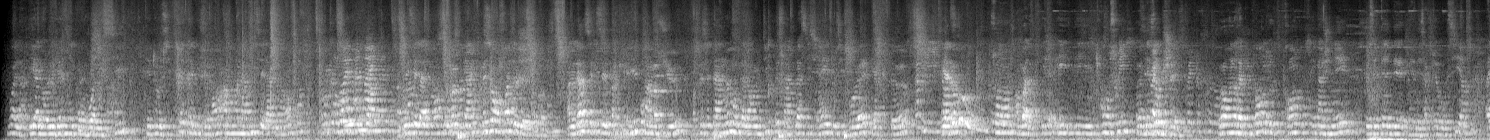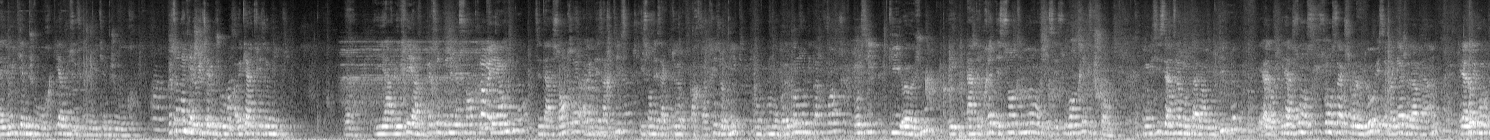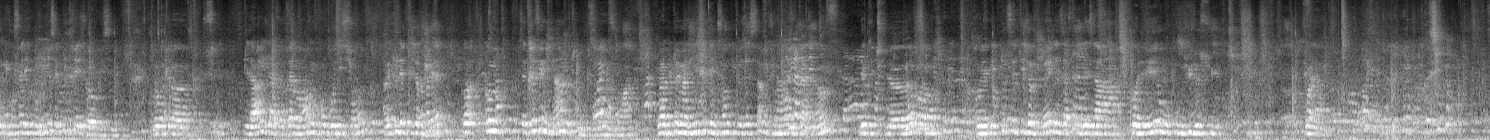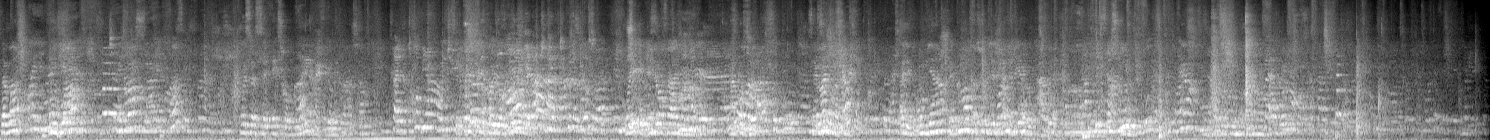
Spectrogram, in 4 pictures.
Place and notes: Brussels, Rue Haute, Art & Marges Museum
